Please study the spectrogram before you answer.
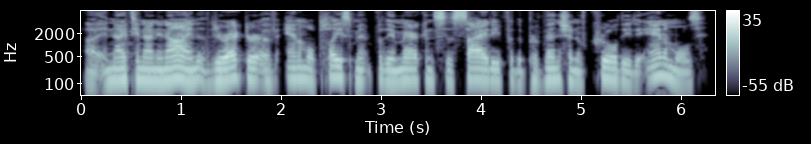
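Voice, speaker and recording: A man's voice: medium pitch, steady tone, fast, warm tone, dry recording. A man co-hosting a casual podcast chat, reading facts and teasing the others with dry humor. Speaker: podcast co-host.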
